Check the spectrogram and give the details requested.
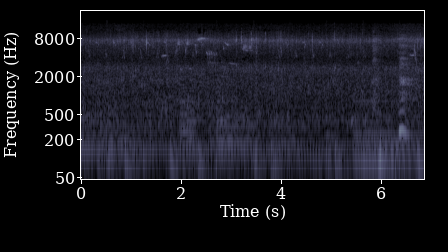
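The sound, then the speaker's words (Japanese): A babbling river stream runs steadily throughout, a dense, even wash of gurgling water, with faint chirps of small birds bathing in the river flickering above it and a low rumble underneath, heard beside the river on a morning walk. “川の辺りで川のせせらぎと鳥の声を聞きながら話してます”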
